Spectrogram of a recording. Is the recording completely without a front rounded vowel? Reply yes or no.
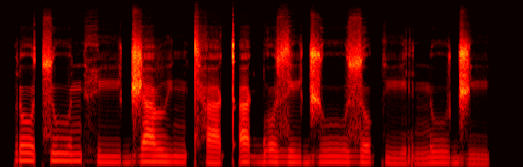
yes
